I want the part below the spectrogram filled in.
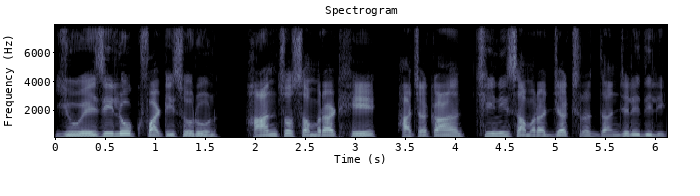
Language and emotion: Goan Konkani, neutral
